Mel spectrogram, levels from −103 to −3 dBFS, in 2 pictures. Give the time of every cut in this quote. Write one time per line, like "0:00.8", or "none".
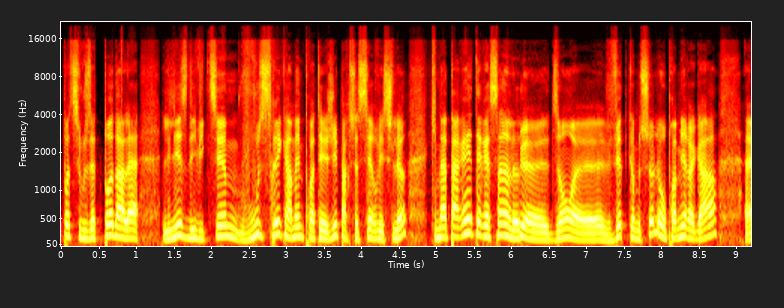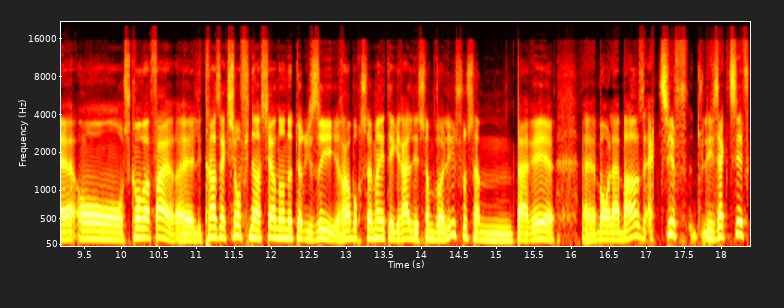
0:06.1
